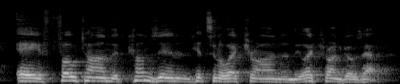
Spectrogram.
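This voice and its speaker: Audible room echo carries a man's voice, dark and mellow in tone, with lively intonation and an American accent. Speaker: physics professor. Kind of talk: lecture. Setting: auditorium with audience. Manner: fast.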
